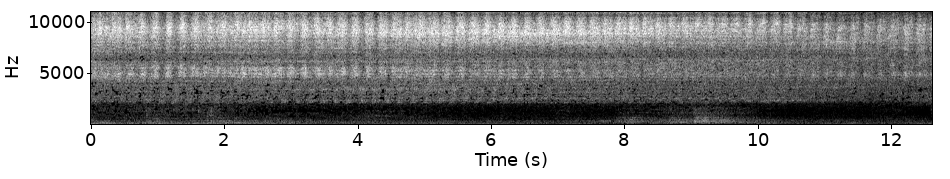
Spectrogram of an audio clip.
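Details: Washiwashi, the bear cicada, singing as its numbers grow, found in trees and grass: an intense hissing buzz with regular rapid throbbing pulses, about two to three per second, that holds steady and eases slightly toward the end.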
